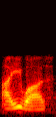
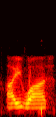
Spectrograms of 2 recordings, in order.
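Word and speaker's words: Aiwass: Well, I think the Book of the Law, which Crowley supposedly wrote through automatic writing, Crowley attributed to, I believe the way it's pronounced is Aiwas.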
